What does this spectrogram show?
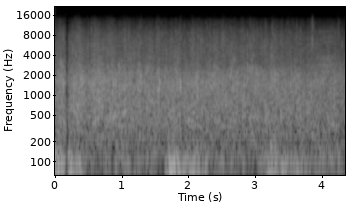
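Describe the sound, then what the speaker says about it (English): Sustained audience applause fills a large hall at TennoCon 2024, the Warframe fan convention, a dense steady wash of many hands clapping at close range with no break for the full few seconds. "Again, another applause for our wonderful team."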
